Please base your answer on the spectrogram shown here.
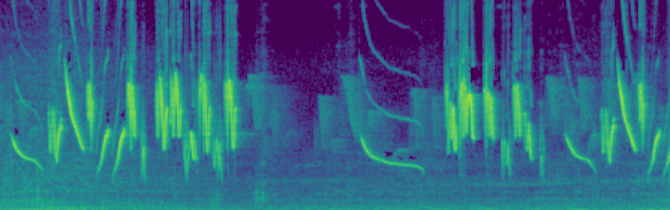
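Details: Two bursts of rapid, chattering yellow-fronted canary song made of curved, whistled high notes, split by a quiet stretch of about three seconds that holds a single falling whistle.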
